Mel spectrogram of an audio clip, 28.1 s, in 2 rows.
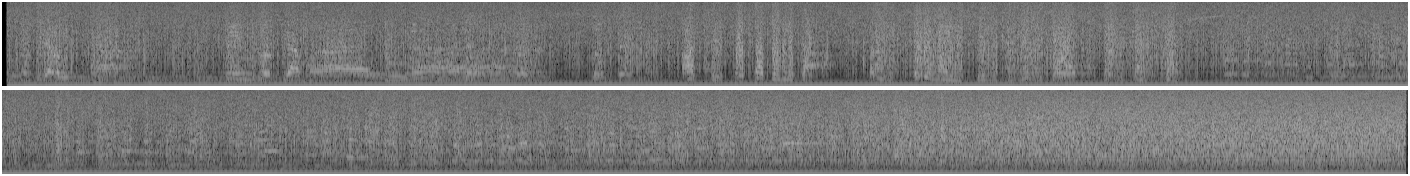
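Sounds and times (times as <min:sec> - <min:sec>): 
non-US military satellite music: 0:00.0 - 0:28.1.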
